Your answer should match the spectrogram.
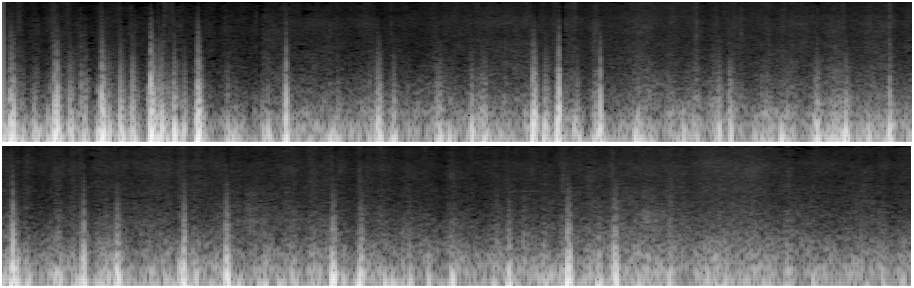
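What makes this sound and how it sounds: A small, hollow, fluffy grey-and-white faux fur windscreen fitted over a black microphone is rubbed and squeezed with the fingertips and palms of both hands. This produces a steady stream of muffled, deep thumps and throbbing rumble, with almost all of the sound sitting very low and no bright content.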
